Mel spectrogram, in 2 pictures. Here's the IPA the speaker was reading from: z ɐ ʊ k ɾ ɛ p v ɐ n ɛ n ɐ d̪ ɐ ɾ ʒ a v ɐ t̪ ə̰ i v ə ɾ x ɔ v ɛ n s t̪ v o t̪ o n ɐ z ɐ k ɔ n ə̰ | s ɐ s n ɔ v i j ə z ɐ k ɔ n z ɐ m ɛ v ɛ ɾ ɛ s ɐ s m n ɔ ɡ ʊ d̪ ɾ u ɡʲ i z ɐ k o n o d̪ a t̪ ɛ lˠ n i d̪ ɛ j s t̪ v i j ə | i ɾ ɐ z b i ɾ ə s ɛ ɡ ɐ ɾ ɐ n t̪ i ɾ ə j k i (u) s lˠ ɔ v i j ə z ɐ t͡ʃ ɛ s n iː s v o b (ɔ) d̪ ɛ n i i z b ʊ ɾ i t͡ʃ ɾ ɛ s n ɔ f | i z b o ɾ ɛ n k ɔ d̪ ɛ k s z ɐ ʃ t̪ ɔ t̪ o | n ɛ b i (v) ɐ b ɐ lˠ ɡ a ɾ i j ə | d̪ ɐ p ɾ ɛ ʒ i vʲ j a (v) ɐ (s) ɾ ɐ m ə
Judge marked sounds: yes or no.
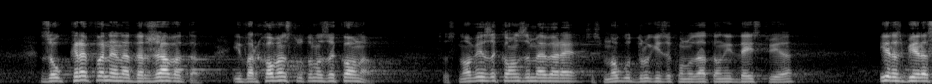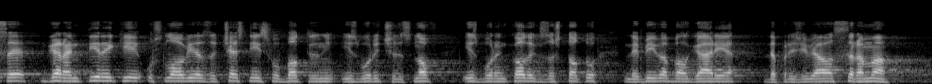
no, yes, yes, yes, yes

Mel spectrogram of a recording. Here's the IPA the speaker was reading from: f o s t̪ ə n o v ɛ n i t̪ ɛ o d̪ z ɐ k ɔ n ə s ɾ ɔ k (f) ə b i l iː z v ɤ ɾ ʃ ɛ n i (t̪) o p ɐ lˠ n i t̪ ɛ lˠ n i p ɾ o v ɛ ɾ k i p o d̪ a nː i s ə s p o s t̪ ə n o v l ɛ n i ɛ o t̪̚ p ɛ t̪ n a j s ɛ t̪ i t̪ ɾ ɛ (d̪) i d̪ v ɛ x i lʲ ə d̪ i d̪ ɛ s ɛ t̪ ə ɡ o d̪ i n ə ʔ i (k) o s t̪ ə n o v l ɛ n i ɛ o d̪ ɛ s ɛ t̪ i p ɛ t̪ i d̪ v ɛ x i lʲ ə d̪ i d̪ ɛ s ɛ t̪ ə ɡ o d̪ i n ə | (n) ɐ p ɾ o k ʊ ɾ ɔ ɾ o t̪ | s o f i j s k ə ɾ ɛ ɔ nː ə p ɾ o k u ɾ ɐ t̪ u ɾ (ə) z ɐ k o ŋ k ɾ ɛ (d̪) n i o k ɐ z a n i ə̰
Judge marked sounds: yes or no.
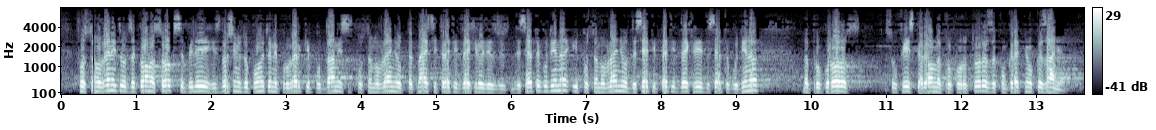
no, no, no, no, yes, yes, no

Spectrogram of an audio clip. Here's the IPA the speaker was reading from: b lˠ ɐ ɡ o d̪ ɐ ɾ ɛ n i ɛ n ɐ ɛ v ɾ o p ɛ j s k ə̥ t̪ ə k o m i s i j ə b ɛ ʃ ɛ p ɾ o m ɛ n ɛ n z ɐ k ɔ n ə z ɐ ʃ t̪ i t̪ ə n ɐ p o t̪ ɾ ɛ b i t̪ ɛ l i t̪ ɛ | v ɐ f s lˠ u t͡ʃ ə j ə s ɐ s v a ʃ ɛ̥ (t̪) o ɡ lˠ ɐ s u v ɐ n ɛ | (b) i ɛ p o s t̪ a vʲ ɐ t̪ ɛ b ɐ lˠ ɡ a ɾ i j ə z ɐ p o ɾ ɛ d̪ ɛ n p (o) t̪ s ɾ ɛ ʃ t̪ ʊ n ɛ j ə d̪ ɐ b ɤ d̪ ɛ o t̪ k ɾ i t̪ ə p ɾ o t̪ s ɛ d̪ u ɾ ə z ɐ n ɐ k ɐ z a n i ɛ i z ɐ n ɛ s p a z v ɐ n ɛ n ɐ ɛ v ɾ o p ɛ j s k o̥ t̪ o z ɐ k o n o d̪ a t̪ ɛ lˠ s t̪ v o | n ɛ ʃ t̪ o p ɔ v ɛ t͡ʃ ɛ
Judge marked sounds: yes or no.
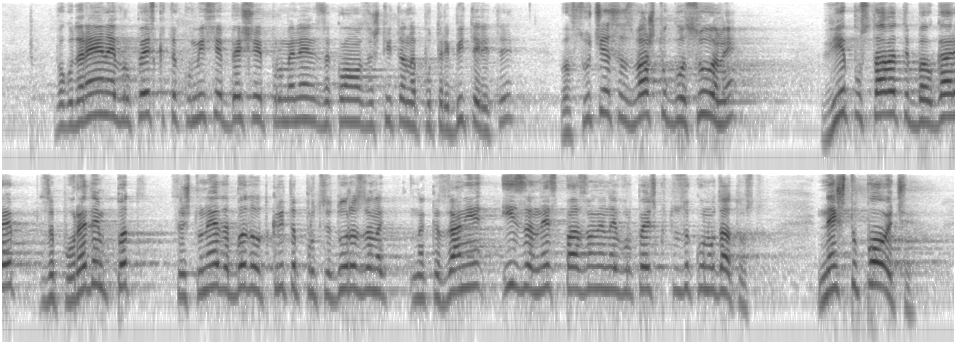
yes, no, no

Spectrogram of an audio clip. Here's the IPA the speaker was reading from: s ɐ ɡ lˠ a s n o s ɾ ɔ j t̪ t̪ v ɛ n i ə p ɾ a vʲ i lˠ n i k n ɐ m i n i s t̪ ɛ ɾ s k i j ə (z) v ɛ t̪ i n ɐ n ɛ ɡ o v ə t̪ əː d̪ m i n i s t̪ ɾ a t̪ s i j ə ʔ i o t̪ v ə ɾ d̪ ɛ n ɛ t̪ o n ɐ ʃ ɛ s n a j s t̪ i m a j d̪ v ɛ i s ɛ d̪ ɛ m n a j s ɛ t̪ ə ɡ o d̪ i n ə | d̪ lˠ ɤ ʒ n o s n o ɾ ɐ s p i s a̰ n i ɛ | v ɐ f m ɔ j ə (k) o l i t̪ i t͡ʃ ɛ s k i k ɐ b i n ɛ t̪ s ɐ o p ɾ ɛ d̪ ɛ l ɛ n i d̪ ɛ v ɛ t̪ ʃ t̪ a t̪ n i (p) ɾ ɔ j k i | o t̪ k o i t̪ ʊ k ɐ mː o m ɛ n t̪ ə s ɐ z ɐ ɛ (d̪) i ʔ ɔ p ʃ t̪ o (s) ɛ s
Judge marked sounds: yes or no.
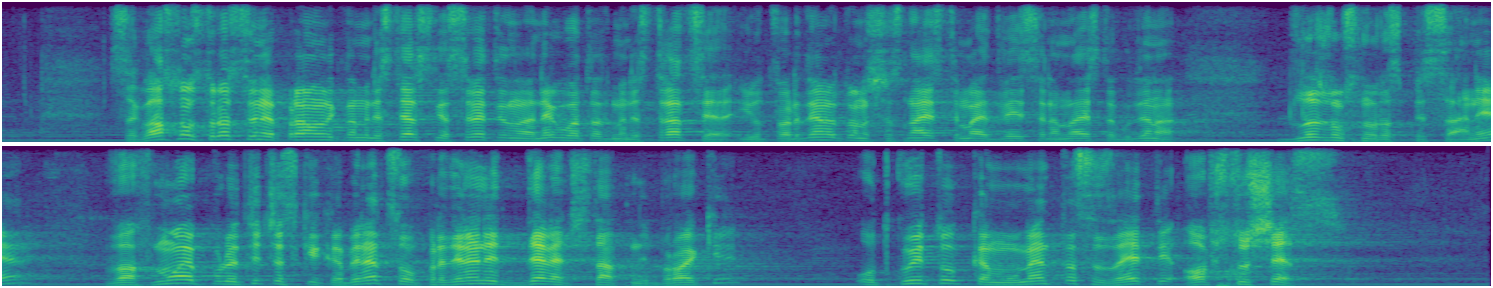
no, no, no, no, no

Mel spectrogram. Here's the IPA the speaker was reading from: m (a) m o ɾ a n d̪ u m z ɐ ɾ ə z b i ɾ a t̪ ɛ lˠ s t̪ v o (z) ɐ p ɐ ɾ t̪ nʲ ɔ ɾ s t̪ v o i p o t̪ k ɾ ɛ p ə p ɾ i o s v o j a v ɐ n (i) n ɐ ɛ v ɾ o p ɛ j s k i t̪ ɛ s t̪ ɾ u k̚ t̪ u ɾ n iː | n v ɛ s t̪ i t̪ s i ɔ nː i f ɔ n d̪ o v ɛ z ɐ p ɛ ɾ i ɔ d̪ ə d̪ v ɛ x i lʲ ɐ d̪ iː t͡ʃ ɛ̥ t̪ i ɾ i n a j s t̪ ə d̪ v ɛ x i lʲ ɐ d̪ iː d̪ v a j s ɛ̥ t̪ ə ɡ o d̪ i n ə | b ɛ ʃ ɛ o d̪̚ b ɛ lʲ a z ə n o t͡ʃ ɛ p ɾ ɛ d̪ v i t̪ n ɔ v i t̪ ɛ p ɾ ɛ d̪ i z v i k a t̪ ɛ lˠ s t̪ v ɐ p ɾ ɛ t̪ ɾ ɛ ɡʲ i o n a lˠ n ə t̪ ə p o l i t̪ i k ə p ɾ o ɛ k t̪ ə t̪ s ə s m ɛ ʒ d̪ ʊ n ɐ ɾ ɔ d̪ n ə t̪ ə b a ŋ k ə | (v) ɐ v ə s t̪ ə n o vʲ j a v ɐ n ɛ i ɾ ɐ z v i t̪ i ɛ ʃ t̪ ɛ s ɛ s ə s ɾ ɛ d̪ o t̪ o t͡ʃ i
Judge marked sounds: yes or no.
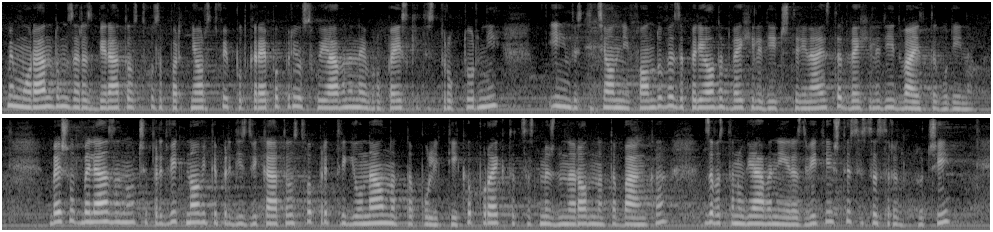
no, yes, no, no

